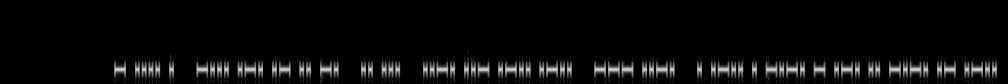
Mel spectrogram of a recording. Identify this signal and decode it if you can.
Morse code, heard as a keyed tone, about 34 wpm, 700 Hz. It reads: THE BRAIN IS FULL OF ELECTRICAL
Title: Sentences from Top 1000 Words - Review Part 6 - 35wpm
